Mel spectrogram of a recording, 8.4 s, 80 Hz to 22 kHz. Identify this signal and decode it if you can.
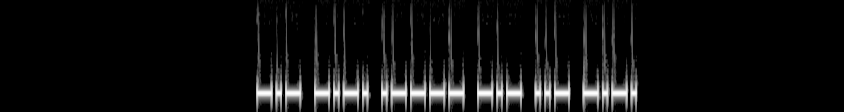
Morse code, heard as a keyed tone, about 25 wpm, 700 Hz. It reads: KC1KUC
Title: USA Call Signs - 6 Characters - Repeated 3x - 25wpm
